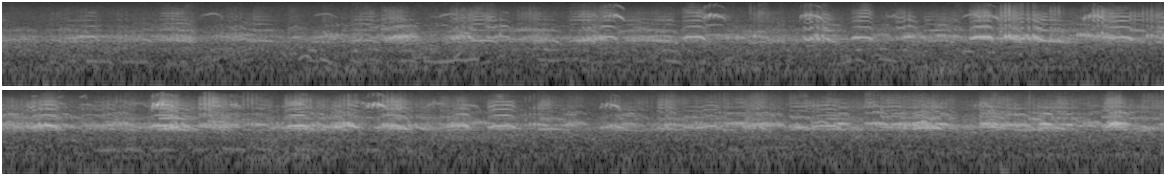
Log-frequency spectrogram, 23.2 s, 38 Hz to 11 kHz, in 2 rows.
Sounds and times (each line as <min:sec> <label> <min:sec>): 0:00.4 human birdwatchers turn up to see them, chatting to each other 0:23.2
